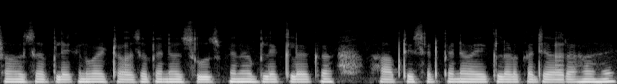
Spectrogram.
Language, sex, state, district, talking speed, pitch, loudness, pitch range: Hindi, male, Maharashtra, Aurangabad, 240 wpm, 120 Hz, -13 LUFS, 115-125 Hz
